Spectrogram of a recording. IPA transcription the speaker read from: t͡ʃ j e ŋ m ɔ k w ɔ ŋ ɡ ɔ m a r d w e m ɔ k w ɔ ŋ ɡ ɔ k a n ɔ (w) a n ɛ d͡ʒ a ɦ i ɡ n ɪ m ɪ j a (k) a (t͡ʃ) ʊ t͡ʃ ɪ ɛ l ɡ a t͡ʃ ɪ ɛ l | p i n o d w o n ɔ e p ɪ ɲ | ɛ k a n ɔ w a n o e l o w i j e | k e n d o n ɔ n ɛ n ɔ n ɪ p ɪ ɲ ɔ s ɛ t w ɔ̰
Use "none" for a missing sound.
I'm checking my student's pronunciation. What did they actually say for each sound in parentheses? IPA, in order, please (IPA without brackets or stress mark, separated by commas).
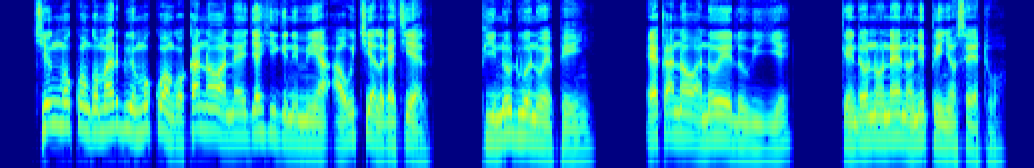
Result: w, ʔ, none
